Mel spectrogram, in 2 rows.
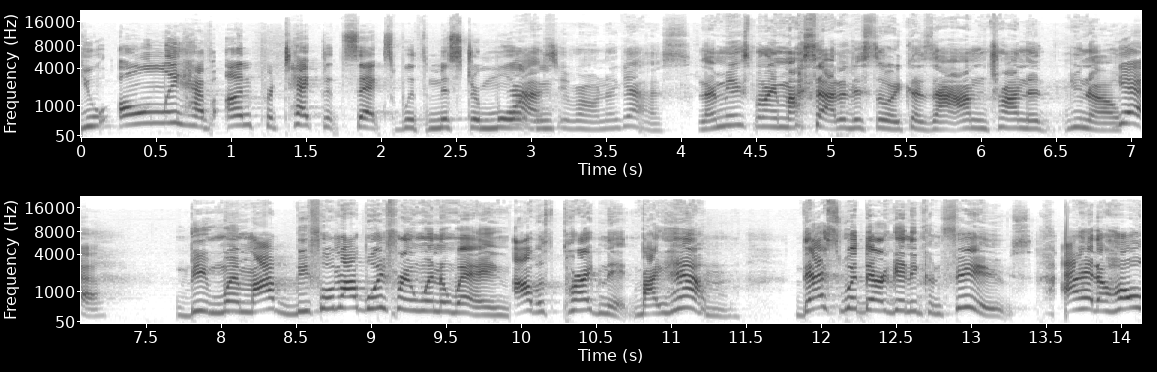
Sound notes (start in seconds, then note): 8.0 stammering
